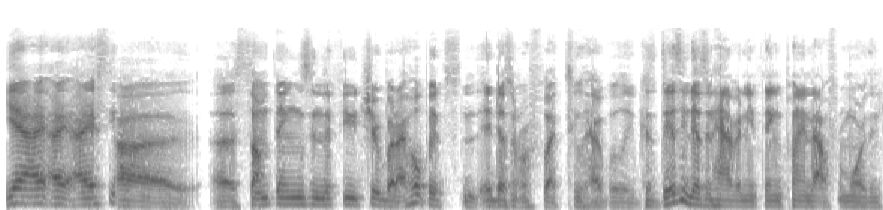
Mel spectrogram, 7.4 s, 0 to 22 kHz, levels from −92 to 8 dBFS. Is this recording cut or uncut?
cut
